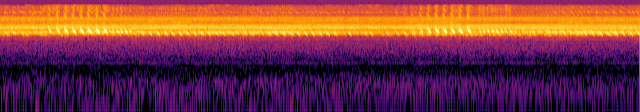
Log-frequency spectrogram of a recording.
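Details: Autumn bell crickets recorded at Sanuki in Chiba, Japan: two short bursts of high pulsed ringing, each under a second, stand out over a steady background of insect chorus and faint low rumble.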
